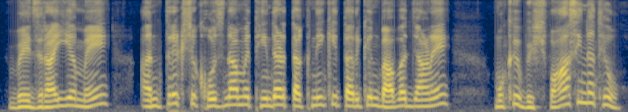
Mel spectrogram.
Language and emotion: Sindhi, surprised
